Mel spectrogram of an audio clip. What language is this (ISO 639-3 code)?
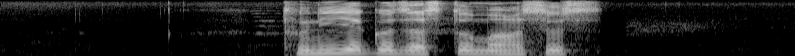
nep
